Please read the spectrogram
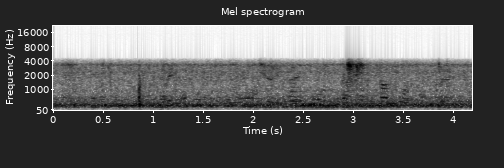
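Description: Steady road and engine noise heard from inside a moving vehicle, with indistinct voices in the background.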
